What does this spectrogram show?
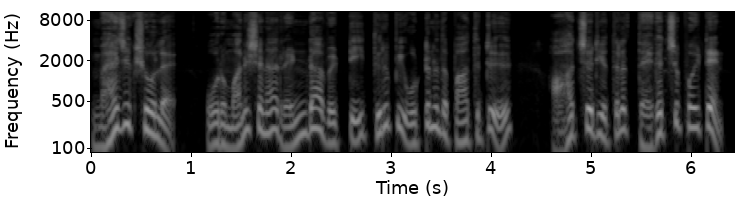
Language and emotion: Tamil, surprised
